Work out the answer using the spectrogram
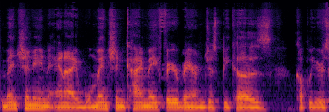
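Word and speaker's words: Ka'imi Fairbairn: The defense isn't worth mentioning, and I will mention Kaime Fairbairn just because a couple years ago I took the time to learn the name Kaime Fairbairn, so I just like to just put it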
